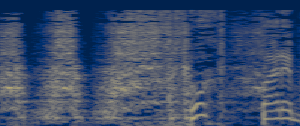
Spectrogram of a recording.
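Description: An old car's starter motor cranking the engine over with a rasping grind, the engine not catching. A man's voice begins pleading with it to start near the end.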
